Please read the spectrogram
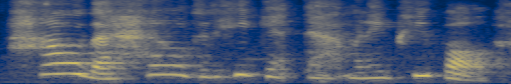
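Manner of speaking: baffled, high-pitched exclamation; incredulous. Retold or imitated. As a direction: marvel in disbelief at it. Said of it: "I've always been like".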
